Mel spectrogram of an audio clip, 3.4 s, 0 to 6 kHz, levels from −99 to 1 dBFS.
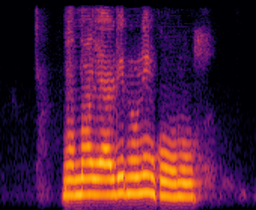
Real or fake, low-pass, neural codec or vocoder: fake; 5.4 kHz; codec, 16 kHz, 1.1 kbps, Voila-Tokenizer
